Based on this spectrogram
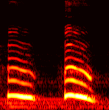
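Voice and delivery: high, loud hooting owl. Acted. Owl in the attic warning off the bats, hooting.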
